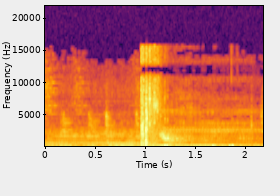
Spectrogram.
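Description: A body lands with a heavy thud on dirt.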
